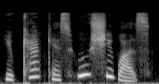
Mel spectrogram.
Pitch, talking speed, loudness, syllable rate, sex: 290 Hz, 225 wpm, -15 LUFS, 4.3 syllables/s, female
